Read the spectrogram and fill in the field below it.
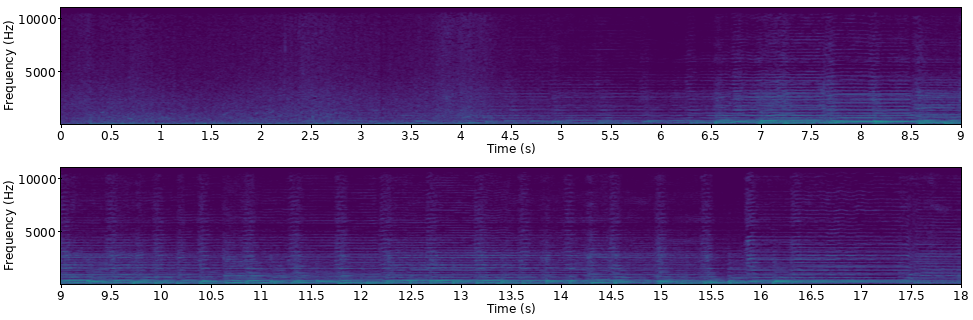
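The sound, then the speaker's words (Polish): Steady rushing of sea waves and wind blowing off the sea for the first few seconds, a broad hissing roar, before layered music with a pulsing beat takes over and fills the rest. “Jeszcze tylko trochę szumu morza i fru. No i wiatr od morza.”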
